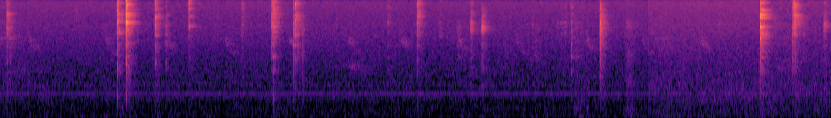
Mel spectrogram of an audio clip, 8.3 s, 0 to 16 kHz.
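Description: Scattered short, sharp clicks and ticks, about a dozen, as a pointed hand tool picks and scrapes leftover PLA out of a small 3D-printed part.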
